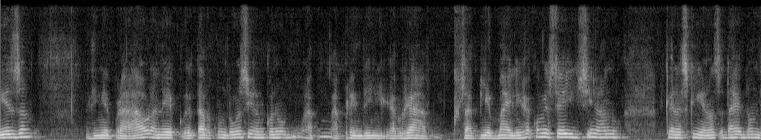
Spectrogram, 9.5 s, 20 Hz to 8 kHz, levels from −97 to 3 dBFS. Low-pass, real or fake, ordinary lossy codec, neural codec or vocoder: none; fake; none; codec, 16 kHz, 4.8 kbps, FACodec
